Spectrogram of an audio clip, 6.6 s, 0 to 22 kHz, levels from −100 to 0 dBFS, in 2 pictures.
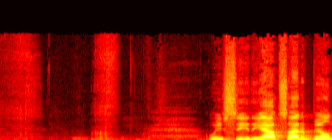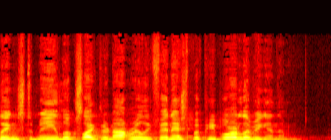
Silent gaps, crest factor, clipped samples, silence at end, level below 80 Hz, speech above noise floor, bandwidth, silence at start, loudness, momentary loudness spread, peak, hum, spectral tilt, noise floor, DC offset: none; 20 dB; under 0.1%; 0.45 s; -70 dBFS; 38 dB; 17 kHz; 1.05 s; -24 LUFS; 11 LU; -6 dBFS; none; -4.5 dB/octave; -61 dBFS; under 0.1%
